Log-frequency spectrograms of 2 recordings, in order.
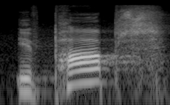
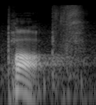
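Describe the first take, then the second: First: Said in the usual way. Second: Popf with a lisped th at the end instead of s; lisped grandpa name. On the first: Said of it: "got a lisp with that". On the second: Retold or imitated. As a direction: say Popf like a toddler with a lisp, final th. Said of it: "they got, got a lisp with that".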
